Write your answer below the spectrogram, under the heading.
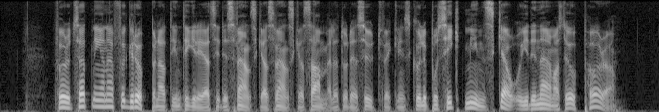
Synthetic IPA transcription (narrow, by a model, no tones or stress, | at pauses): fœːɾʉ̟t̪sɛt̪nɪŋaɳafœɾɡɾɵpːəɳat̪ɪnt̪ɛɡɾeːɾasɪd̪ɛsvɛnskasvɛnskasamhɛ̰lːət̪ɔd̪ɛsʉ̟ːt̪vɛklɪŋskɵlːəpʰɔsɪkt̪mɪnskaɔɪd̪ɛnæɾmast̪əɵpːhœːɾa̰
